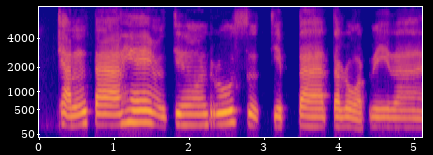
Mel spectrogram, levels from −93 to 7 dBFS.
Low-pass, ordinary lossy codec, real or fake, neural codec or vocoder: none; none; fake; codec, 16 kHz, 2 kbps, FunCodec, trained on Chinese and English, 25 frames a second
